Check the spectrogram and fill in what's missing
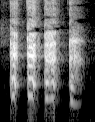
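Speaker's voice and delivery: short very high loud dolphin squeak; one sharp squeaky dolphin call; loud high dolphin yelp. Acted. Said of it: "rispose Ranocchio".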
